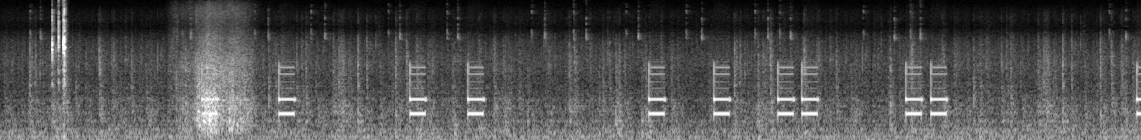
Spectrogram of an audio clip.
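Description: Telephone keypad tones in the Syberia video game, a series of short paired beeps tapped out one after another at an irregular pace, quiet and clear with faint background ambience.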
